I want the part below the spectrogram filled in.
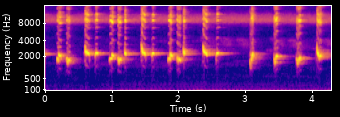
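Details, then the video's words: Gacor yellow-vented bulbul in a morning practice recording for training other bulbuls: quick pairs of bubbly chirps, each note sliding down, repeated steadily, with a faint low hum and a continuous high whine. "Pancingan Pagi burung trucuk Gacor sangat cocok untuk melatih trucuk belajar bunyi dan ngropel"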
